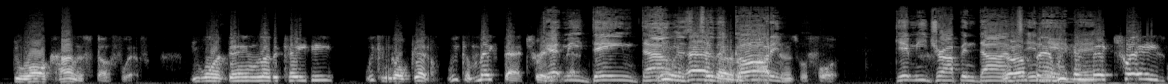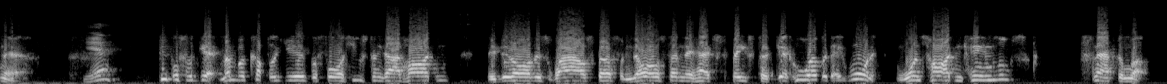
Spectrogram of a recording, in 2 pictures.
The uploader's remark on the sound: take live phone calls from Knicks fans across the globe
